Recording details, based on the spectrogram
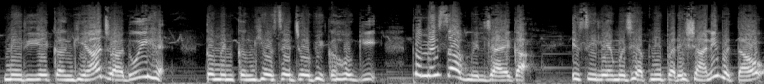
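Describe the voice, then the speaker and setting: Woman voicing a kindly, calm magic tree spirit. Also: a little high, normal speed, soft background music, close to an everyday voice. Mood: reassuring.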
